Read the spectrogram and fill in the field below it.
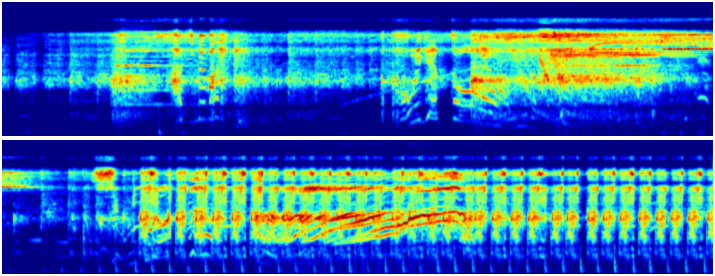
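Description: Magical sound effects whoosh and sparkle during an attack.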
